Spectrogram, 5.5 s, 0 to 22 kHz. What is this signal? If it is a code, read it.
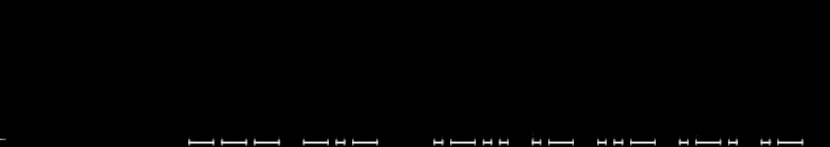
Morse code, heard as a keyed tone, about 22 wpm, 700 Hz. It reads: OK LAURA
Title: K1USN SST QSO Practice 22wpm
